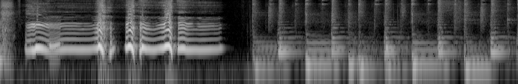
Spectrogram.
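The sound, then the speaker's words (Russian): Loud, drawn-out wailing sobs for about three seconds as Binky, a tiger cub in a story, sits and cries bitterly, a voice crying and whimpering in broken bursts, then the crying stops and a few gentle musical notes follow. “Он сел и горько заплакал.”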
